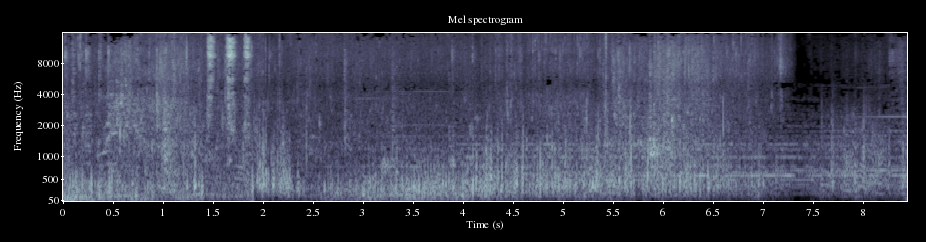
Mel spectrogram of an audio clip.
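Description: Wind buffeting the microphone and sea noise aboard a small boat, with background music underneath. Shortly before the end the wind and sea noise cut out suddenly, leaving the music.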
